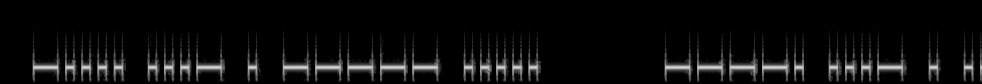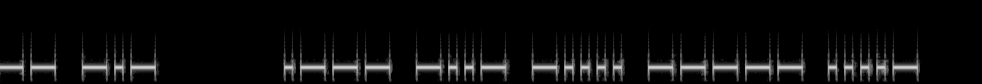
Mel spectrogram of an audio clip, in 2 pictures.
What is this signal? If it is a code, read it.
Morse code, heard as a keyed tone, about 15 wpm, 800 Hz. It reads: 6VE05 9VEWK JX604
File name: CW / DET / 1 9 1500C S B 14wpm 3302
